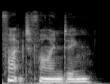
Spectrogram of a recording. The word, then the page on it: fact-finding: British English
